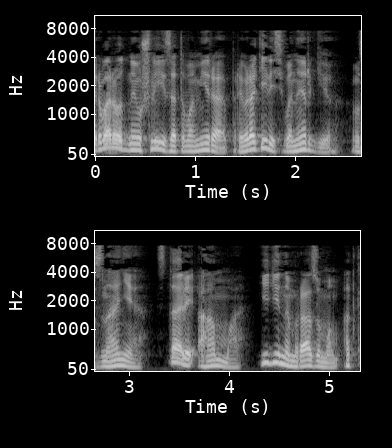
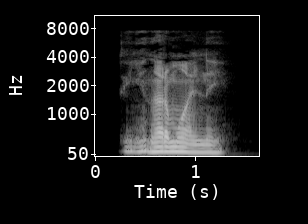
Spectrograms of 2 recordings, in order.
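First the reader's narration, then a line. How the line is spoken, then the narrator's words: Through gritted teeth. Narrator (Russian): процедил сквозь зубы Страйкер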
